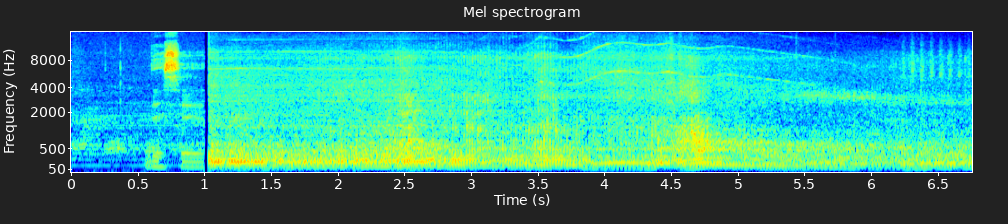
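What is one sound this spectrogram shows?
A car engine revs loudly, rising and falling.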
